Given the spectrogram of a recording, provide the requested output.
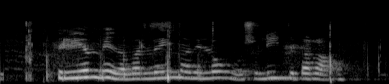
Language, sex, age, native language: Icelandic, female, 11, Icelandic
